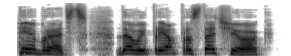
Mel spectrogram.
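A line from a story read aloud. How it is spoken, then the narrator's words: Fake laugh. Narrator (Russian): Водитель фальшиво рассмеялся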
